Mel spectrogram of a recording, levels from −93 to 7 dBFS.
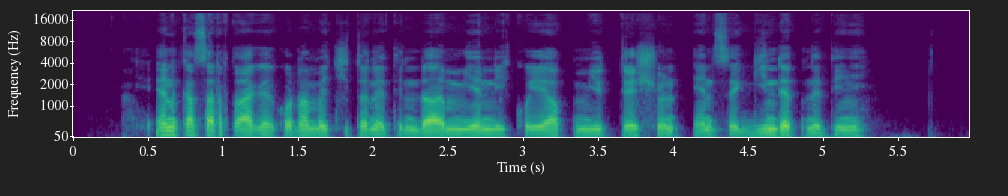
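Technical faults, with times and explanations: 0.57–0.59 s, loud pop: a likely voltage spike from a plug, switch or static discharge enters the signal, producing one sharp pop a few decibels above the speech.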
